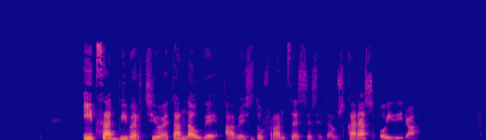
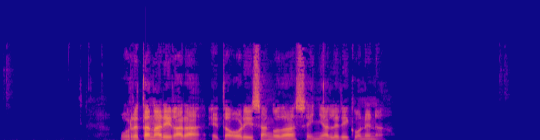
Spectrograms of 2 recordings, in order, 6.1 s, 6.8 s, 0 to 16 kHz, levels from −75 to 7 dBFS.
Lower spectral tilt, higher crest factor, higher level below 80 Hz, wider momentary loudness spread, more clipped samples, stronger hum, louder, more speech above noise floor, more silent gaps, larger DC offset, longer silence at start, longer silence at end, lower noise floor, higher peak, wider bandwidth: first, -4 dB/octave vs -2 dB/octave; about the same, 22 dB vs 24 dB; second, -80 dBFS vs -66 dBFS; about the same, 16 LU vs 14 LU; neither; neither; second, -24 LUFS vs -20 LUFS; about the same, 62 dB vs 59 dB; neither; neither; second, 1.05 s vs 1.5 s; second, 0.9 s vs 1.95 s; first, -86 dBFS vs -80 dBFS; about the same, -2 dBFS vs 0 dBFS; about the same, 11.5 kHz vs 11.5 kHz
